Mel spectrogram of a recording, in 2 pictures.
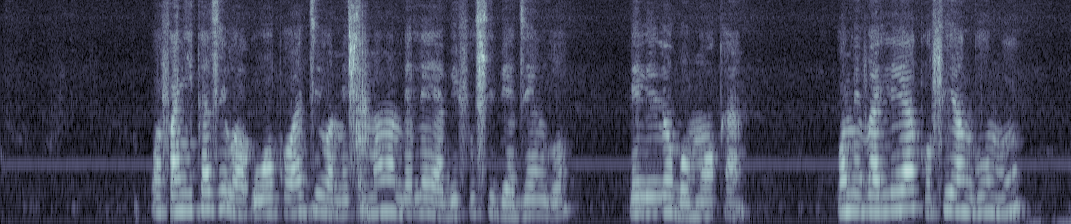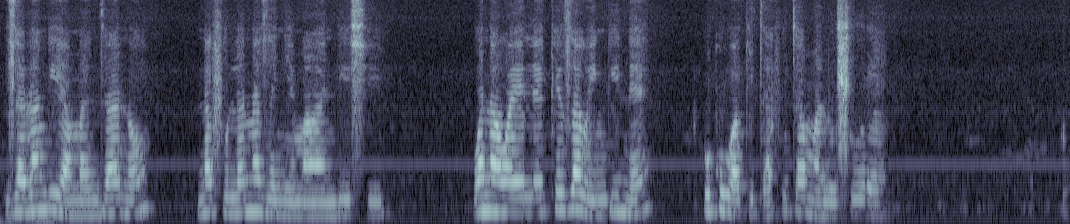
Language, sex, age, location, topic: Swahili, female, 18-24, Kisii, health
